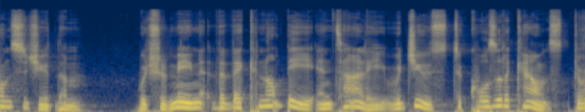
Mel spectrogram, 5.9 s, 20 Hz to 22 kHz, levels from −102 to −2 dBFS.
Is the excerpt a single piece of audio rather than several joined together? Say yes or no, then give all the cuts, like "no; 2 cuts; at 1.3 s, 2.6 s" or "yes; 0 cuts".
yes; 0 cuts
